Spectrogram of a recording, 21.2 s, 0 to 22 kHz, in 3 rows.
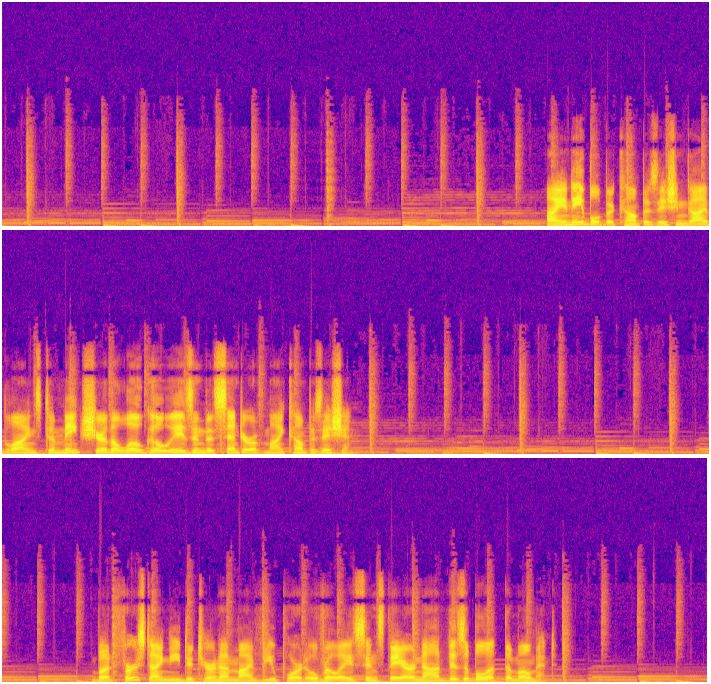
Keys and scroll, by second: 0.1 x, 1.4-2.5 typing.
